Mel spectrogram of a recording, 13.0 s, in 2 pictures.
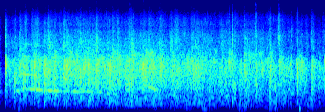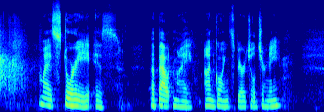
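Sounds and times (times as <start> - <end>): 
crowd applauding: 0.0 - 7.1
speech: 7.4 - 8.8, 9.5 - 12.3.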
